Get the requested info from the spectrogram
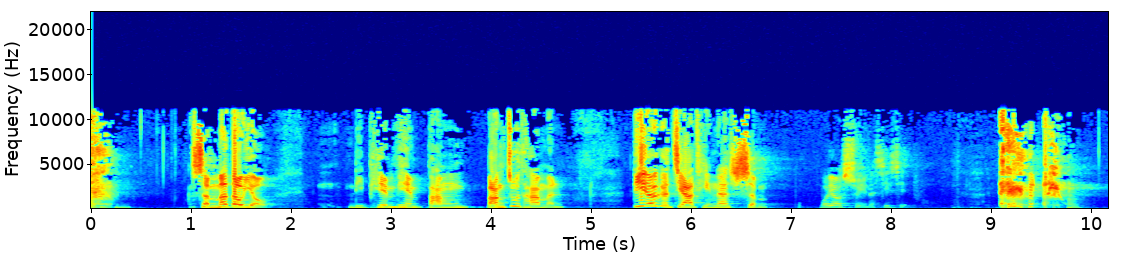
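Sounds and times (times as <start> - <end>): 
harsh breathy coughs with a rasping trail: 0.0 - 0.4, 9.1 - 10.0
speech: 1.0 - 1.9, 2.6 - 4.8, 5.4 - 8.3, 9.1 - 9.9.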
